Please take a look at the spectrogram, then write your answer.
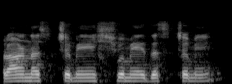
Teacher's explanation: The eye is usually silent when you chant because of Sandhi, but when it's split, it is Ashwa, because it will go Pranaschame, Shwamedhaschame.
